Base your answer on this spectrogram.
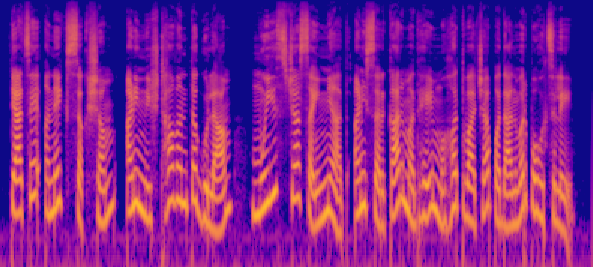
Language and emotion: Marathi, neutral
